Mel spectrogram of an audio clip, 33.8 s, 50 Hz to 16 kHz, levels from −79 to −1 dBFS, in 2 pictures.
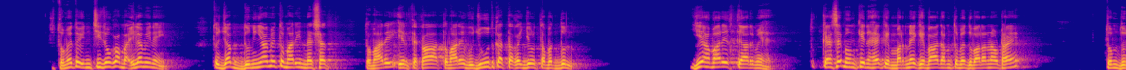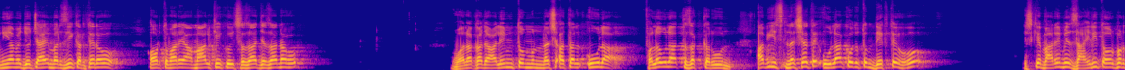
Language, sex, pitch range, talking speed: Urdu, male, 175-220 Hz, 140 wpm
